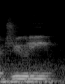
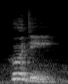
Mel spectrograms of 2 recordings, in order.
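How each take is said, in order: First: The name begins with a J sound. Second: The name begins with an H sound. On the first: "we'd just call her Judy" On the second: "they call her name in Spanish, it would be Hoodie"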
